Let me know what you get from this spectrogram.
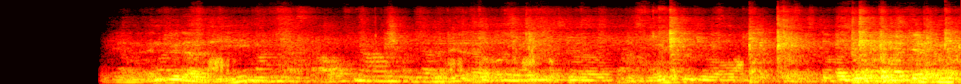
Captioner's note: handlers speaking in foreign language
